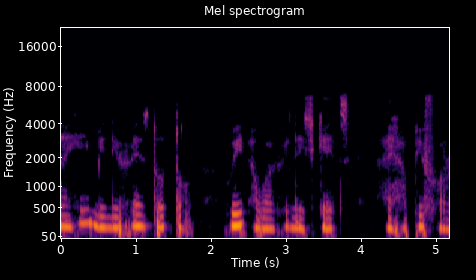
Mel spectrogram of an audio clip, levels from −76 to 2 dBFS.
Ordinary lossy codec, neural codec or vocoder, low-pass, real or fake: none; none; 7.2 kHz; real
